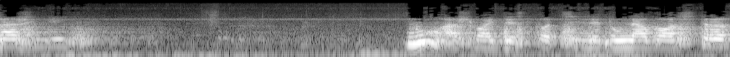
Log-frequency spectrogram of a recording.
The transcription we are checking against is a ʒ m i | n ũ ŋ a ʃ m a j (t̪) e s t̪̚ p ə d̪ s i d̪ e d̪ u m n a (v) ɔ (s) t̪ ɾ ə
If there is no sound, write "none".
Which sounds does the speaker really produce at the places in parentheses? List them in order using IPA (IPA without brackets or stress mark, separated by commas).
d̪, v, s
